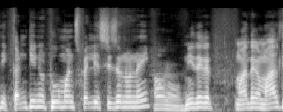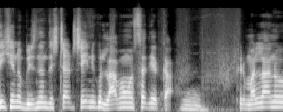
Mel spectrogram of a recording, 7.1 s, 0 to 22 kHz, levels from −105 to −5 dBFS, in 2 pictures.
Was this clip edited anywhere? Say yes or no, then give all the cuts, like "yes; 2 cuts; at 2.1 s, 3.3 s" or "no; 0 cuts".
no; 0 cuts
